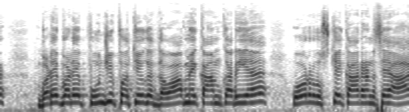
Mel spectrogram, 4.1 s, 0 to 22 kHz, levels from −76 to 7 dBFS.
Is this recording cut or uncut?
uncut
